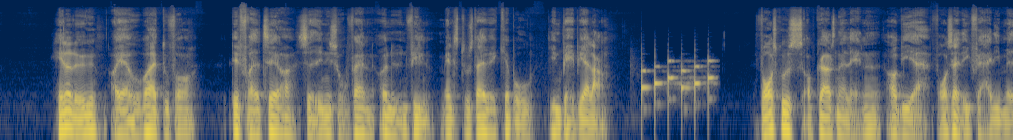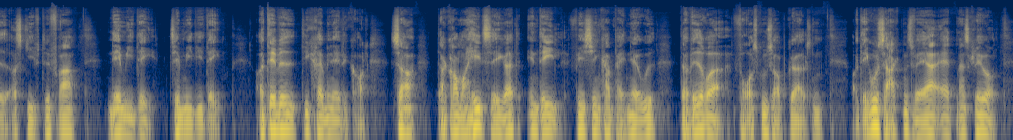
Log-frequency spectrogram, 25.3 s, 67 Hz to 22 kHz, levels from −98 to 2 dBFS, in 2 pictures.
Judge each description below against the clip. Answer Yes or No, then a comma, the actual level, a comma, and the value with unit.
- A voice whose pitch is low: Yes, very low, 85 Hz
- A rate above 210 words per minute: No, average, 170 wpm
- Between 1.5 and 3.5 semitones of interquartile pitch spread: Yes, average, 2.9 semitones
